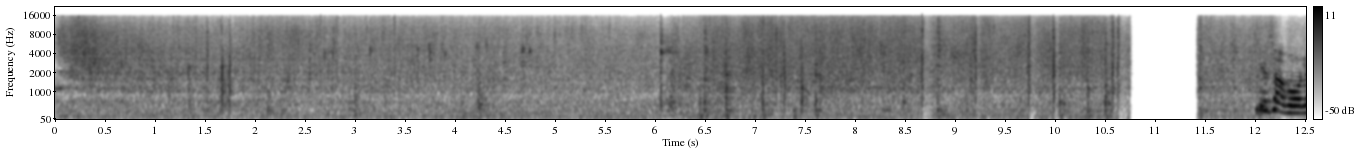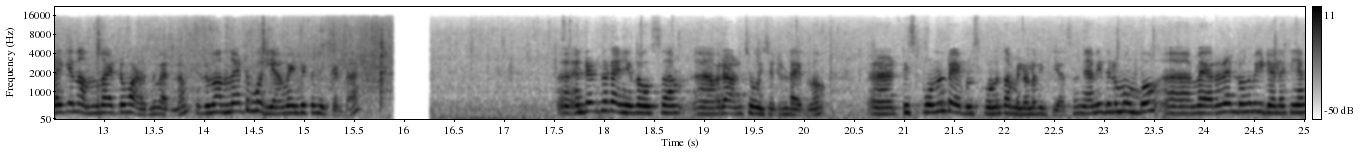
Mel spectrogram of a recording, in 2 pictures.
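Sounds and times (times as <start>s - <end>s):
food sizzling in oil: 0.0s - 10.8s, 11.4s - 25.0s
spoon scraping a wok: 6.0s - 9.3s.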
